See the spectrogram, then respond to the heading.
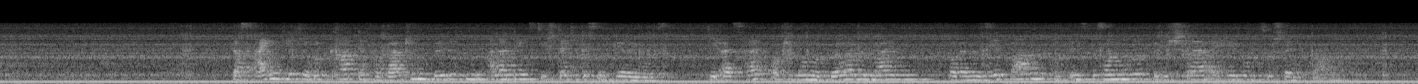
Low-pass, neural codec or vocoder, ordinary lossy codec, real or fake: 7.2 kHz; none; none; real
